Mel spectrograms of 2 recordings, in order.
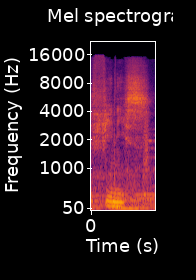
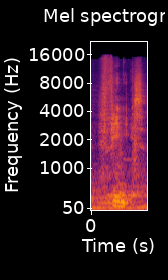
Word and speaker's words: finissent: But when it's actually the termination of a verb, it will be sounding like a E. Ils, elles finissent.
